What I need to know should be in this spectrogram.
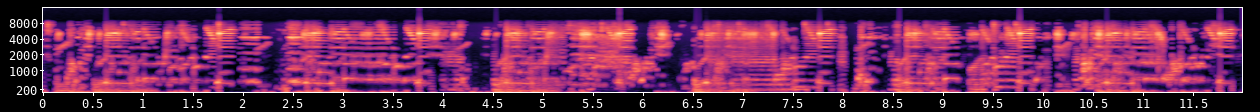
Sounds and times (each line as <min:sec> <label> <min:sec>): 0:00.0 glitchy rhythm 0:11.9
